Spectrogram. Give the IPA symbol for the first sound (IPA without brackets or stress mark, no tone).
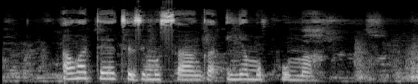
a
